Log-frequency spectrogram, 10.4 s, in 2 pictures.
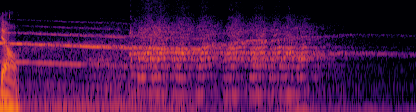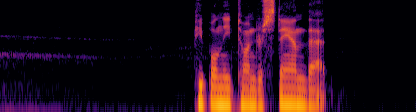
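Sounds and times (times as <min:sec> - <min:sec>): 
speech: 0:00.0 - 0:00.4, 0:07.6 - 0:09.4
fire truck siren: 0:00.0 - 0:07.8.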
